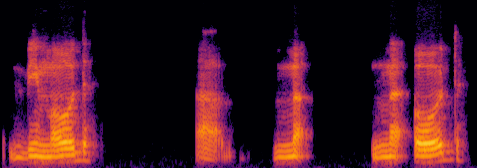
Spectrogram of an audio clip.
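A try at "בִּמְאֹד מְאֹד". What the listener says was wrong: Yeah, I would read it as bimod me'od. Yeah, we want to have that glottal stop in there.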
